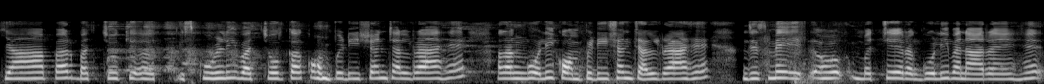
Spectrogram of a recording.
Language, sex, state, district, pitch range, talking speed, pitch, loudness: Hindi, female, Bihar, Lakhisarai, 260-285 Hz, 130 wpm, 275 Hz, -17 LUFS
